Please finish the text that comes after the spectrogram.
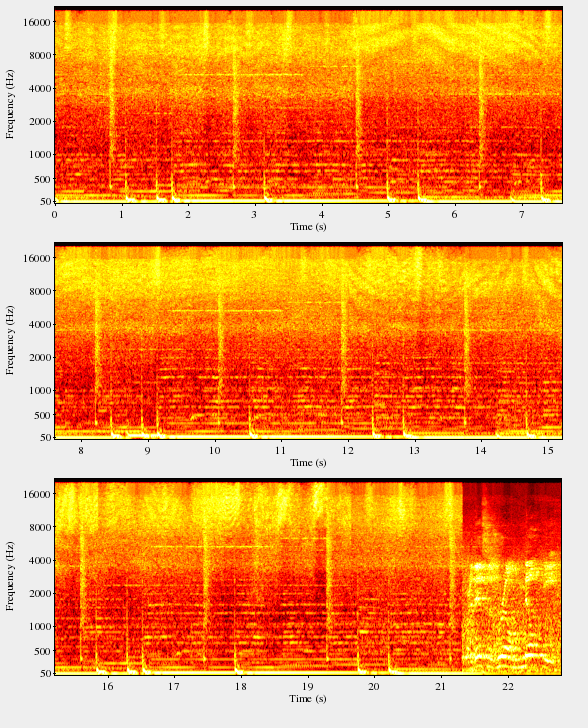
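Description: Spray gun laying Grabber Blue waterborne paint onto a Mustang body, a steady close hiss running unbroken under talk before cutting off near the end.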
